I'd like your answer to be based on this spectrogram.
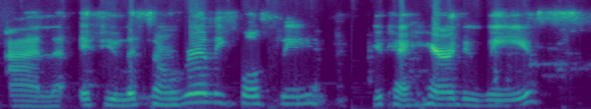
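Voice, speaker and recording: A woman's voice: mid-range voice, lively intonation, normal speed, slightly rough, no echo, faint music behind. A woman in her thirties from Barbados, a podcast guest telling earnest stories about her childhood, recorded outdoors by the ocean. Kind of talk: relaxed interview chat. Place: outdoors by the sea.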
